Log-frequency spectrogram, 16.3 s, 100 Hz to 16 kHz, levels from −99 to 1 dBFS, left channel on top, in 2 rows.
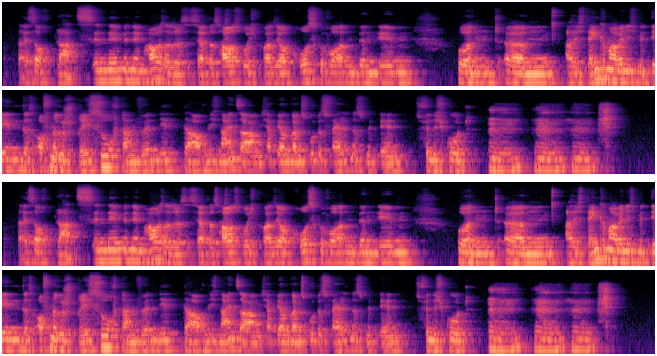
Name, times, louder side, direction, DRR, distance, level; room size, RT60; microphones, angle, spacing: voice 1, 0.2-5.0 5.7-13.9, equal, 25° right, 2 dB, 1.2 m, -27 dB
voice 2, 14.2-15.7, equal, 55° right, 1 dB, 1.2 m, -31 dB
5.9 x 3.2 x 5.2 m, 0.37 s
head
